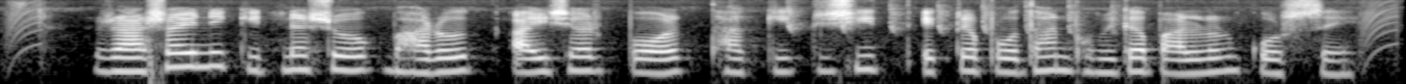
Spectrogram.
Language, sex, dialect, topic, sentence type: Bengali, female, Rajbangshi, agriculture, statement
